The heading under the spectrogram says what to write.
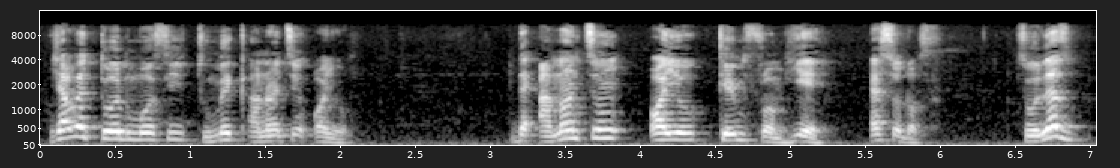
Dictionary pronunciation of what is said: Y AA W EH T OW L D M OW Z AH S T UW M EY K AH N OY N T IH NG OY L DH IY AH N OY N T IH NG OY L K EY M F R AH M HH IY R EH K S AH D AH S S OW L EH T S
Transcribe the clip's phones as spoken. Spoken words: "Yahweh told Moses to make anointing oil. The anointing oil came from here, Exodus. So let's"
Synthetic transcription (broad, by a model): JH AA W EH T OW L D M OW S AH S T UW M EY K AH N OY N T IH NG OY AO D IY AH N OY N T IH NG OY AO K EY M F R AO M HH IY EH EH S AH D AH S S OW L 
